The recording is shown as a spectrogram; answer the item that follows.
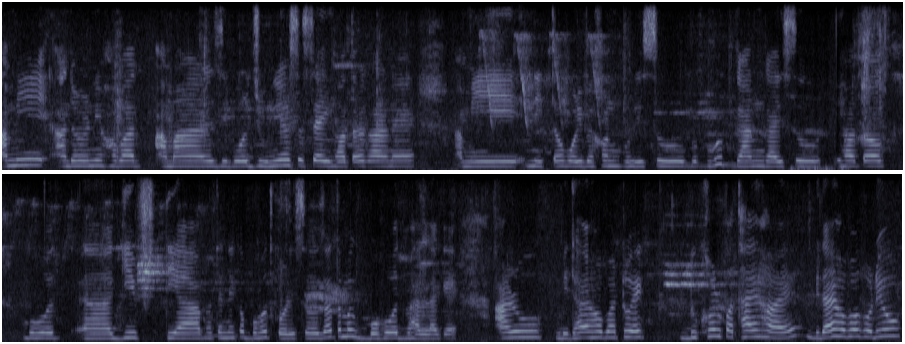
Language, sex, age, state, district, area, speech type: Assamese, female, 18-30, Assam, Kamrup Metropolitan, rural, spontaneous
